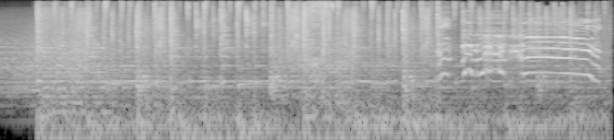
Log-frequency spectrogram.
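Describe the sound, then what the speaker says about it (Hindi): A rooster crows loudly and near near the end, a rising then held cock-a-doodle-doo call that follows steady clucking and farmyard rustle, set in the mythological drama Vighnaharta Ganesh. "अर्थात इस मुर्गे ने समय से पहले बांग दी है।"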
